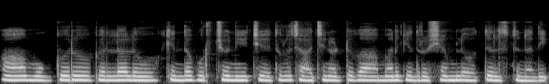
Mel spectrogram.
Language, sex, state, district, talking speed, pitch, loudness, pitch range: Telugu, female, Andhra Pradesh, Krishna, 110 wpm, 195 Hz, -12 LUFS, 185-200 Hz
